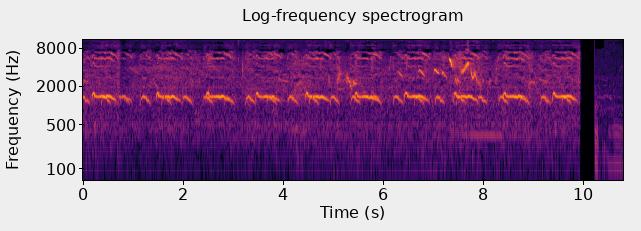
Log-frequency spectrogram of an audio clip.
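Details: Great barbet in Asia calling a loud, mellow two-part note about twice per second in a steady repeated series, with thin higher chirps and whistles of other birds in the background and a brief cut near the end.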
